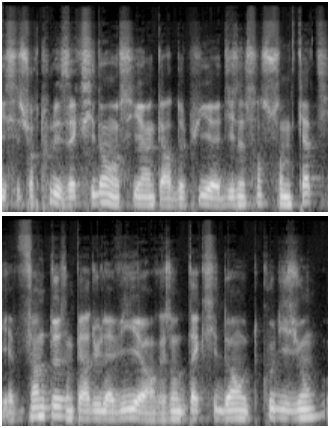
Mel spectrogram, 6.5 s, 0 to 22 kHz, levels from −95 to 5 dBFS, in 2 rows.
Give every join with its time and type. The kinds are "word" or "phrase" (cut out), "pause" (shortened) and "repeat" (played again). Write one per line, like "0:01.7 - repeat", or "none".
0:03.9 - phrase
